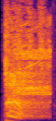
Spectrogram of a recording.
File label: "uh", male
